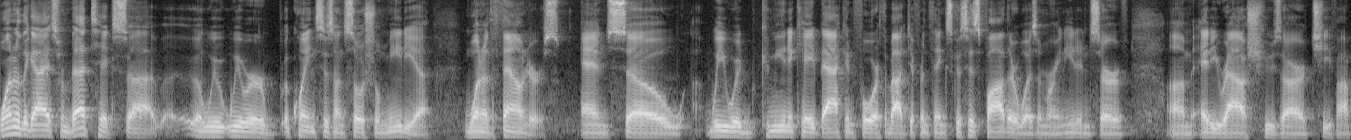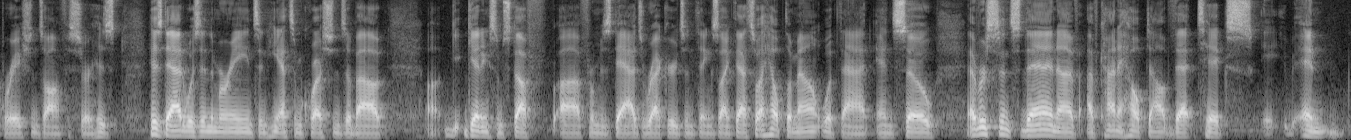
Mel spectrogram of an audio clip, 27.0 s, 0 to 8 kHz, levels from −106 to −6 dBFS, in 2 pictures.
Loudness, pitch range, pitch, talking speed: -25 LUFS, 80-100 Hz, 85 Hz, 205 wpm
